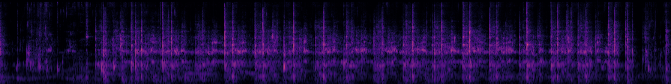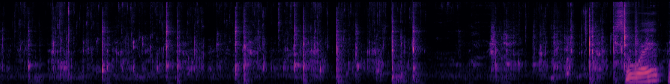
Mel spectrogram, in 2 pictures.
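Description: A utensil stirs yeast, sugar and butter together in a bowl to break up lumps, with steady scraping and clinking strokes against the dish that carry on throughout, up close and alone.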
